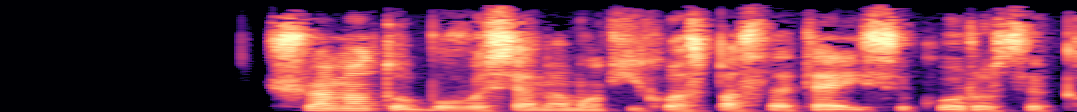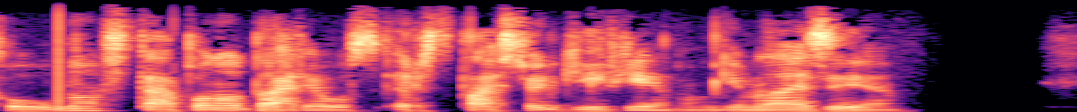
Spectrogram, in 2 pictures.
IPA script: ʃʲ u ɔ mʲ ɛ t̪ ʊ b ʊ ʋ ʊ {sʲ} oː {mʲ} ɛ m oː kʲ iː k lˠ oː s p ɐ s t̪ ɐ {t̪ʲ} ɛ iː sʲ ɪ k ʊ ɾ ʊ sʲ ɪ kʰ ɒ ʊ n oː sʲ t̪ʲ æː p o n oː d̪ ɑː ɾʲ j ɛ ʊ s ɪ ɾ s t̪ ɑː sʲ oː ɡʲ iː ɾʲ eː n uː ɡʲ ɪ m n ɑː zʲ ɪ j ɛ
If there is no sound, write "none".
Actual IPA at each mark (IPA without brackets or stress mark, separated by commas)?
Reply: sʲ, mʲ, t̪ʲ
